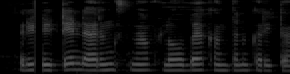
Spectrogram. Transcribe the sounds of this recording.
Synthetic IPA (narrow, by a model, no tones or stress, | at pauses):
ɾiiʈẽɳɖəɾəŋɡsnaflobɛkɐ̃nt̪ənkəɾit̪a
